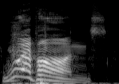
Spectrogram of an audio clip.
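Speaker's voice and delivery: loud, falling shout; exasperated shout. Real, not acted. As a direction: bark the word out in despair. GM exasperated at players.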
